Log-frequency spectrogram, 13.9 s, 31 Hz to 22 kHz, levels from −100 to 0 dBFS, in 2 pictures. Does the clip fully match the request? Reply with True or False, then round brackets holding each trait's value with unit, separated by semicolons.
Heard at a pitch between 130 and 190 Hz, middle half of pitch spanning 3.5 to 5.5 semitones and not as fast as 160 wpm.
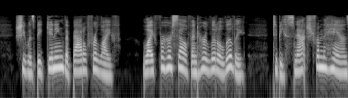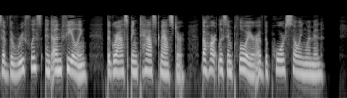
False (185 Hz; 3.9 semitones; 165 wpm)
